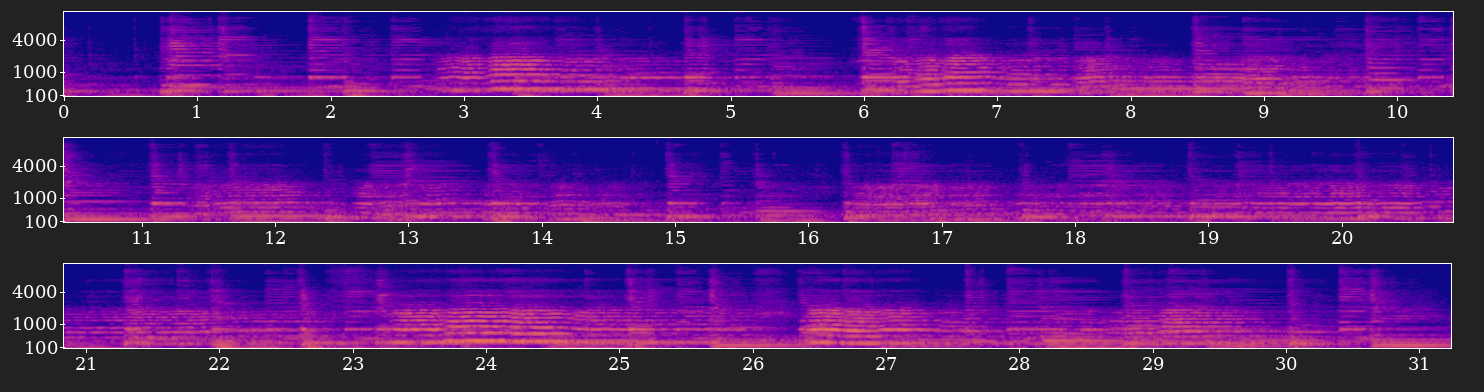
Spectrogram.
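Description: A man singing a slow song to his own acoustic guitar, the voice holding long notes with vibrato over plucked bass notes.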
